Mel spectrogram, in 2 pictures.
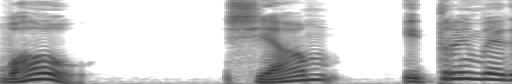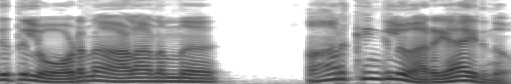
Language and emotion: Malayalam, surprised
